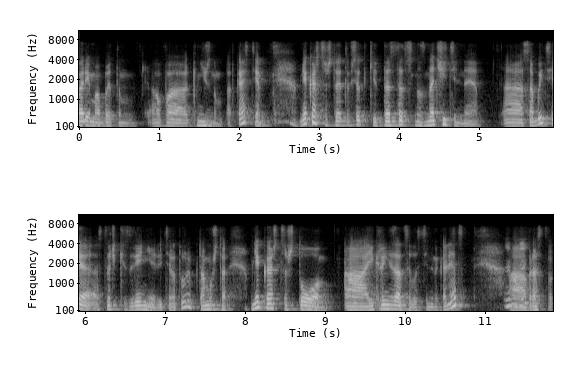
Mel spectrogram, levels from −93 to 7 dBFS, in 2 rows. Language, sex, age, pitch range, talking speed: Russian, male, 20-39, 105-135 Hz, 130 wpm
